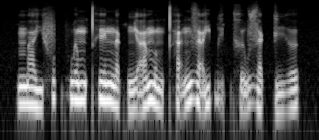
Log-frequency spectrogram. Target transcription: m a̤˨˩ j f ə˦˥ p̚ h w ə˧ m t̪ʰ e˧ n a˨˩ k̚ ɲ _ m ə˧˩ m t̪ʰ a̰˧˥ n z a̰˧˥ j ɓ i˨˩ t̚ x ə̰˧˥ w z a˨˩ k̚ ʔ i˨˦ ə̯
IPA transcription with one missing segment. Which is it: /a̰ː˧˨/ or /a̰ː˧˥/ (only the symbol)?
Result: a̰ː˧˥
